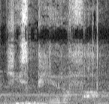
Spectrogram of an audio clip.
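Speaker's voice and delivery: awed whisper. Acted. Awed aside to listeners.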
